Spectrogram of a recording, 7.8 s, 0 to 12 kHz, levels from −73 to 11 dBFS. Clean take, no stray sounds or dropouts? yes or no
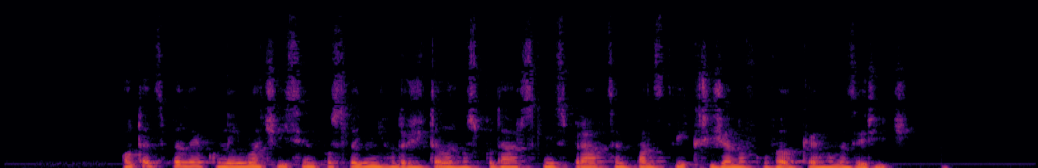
yes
